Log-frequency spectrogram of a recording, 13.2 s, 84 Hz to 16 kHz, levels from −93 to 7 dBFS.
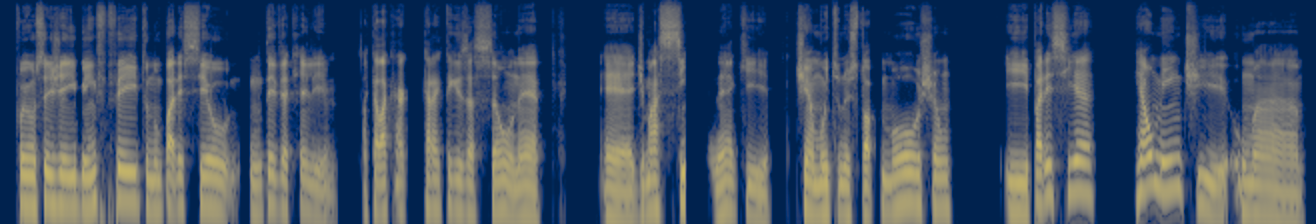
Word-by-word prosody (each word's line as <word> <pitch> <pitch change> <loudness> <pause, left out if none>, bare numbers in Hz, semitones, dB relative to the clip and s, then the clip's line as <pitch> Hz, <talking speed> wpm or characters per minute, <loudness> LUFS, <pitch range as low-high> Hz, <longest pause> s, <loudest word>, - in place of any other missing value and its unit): Foi 135 -1 +3
um 130 - +4
CGI 130 -1 +3
bem 125 +2 +2
feito, 145 -4 +1
não 115 0 0
pareceu 125 -2 +2 0.2
não 105 -1 -4
teve 125 +1 -1
aquele 100 -7 -4 0.3
aquela - - +2
car - - -2 0.2
caracterização, 115 -2 -1
né, 100 -1 +1 0.6
eh 95 -3 +3
de 105 - -5
massinha, 120 +4 +1 0.3
né, 110 +3 +1
que 95 -6 -4 0.2
tinha 120 -3 +3
muito 105 0 +1
no 105 - +1
stop 100 0 0
motion 130 0 +1 0.6
e 110 -1 +2
parecia 170 +4 +2 0.4
realmente 180 - +1
uma 100 -6 -2
120 Hz, 130 wpm, -24 LUFS, 105-135 Hz, 0.6 s, um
